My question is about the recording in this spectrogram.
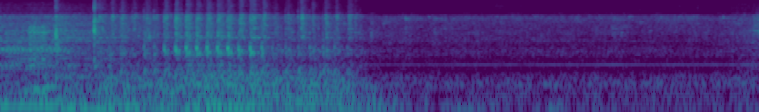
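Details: Oil boiler after bleeding the fuel line: burner motor chugs about four beats a second without firing, then faint hum as it goes to lockout because no oil reaches the burner.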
